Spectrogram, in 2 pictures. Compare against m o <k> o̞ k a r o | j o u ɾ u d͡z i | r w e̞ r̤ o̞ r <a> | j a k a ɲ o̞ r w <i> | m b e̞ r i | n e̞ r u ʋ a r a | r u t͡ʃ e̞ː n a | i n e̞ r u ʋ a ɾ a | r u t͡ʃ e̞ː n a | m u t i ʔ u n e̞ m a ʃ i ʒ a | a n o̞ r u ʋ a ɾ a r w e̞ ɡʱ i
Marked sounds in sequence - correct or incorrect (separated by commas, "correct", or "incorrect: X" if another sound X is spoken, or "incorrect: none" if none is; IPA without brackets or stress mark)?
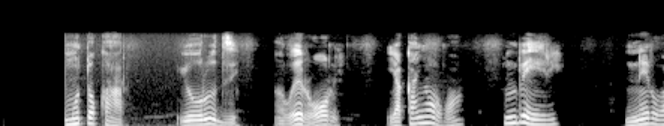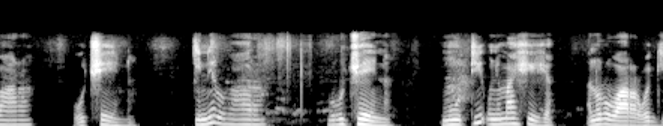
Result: incorrect: t, incorrect: i, incorrect: a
